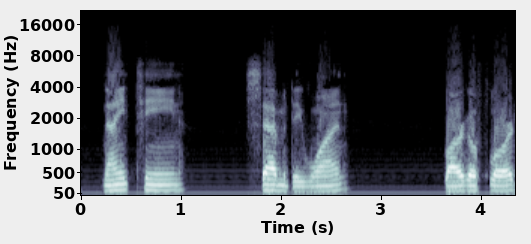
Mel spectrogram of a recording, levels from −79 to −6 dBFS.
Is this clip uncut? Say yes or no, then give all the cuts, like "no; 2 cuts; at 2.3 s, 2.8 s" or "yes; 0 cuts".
yes; 0 cuts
